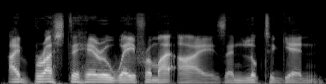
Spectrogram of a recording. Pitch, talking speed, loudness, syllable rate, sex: 100 Hz, 200 wpm, -19 LUFS, 4.9 syllables/s, male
